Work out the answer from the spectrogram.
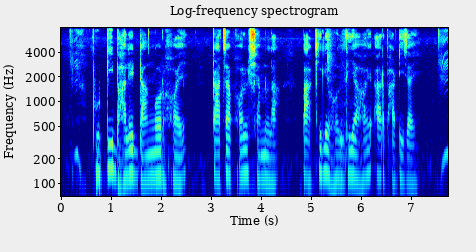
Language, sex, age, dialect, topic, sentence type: Bengali, male, 18-24, Rajbangshi, agriculture, statement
